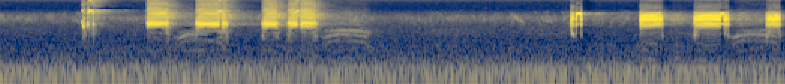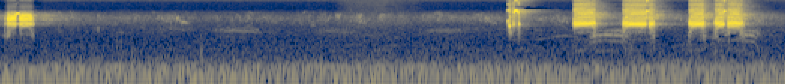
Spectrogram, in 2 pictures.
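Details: Black francolin (kala teetar) calling, played to get a kept francolin to call and prepare for chakri: phrases of four to five grating, rasping notes, repeated after pauses of about two seconds.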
